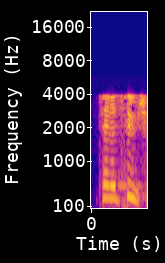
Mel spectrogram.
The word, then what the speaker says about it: Pentateuch: Pentateuch.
